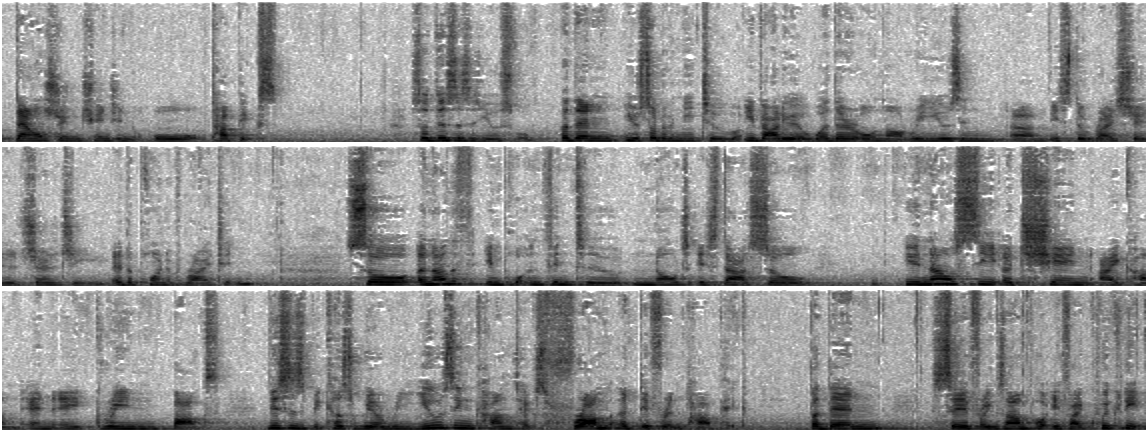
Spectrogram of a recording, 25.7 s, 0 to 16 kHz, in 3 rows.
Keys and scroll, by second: 23.9 Down, 24.7 super+Return, 25.4-25.7 typing.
